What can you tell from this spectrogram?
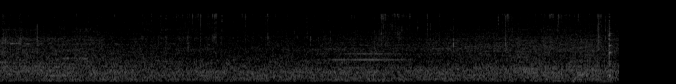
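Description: Close handling of a thin raw beef slice as it is rolled around vegetables by hand: a soft, steady, moist crackling, with a few faint clicks, that stops abruptly about six seconds in.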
